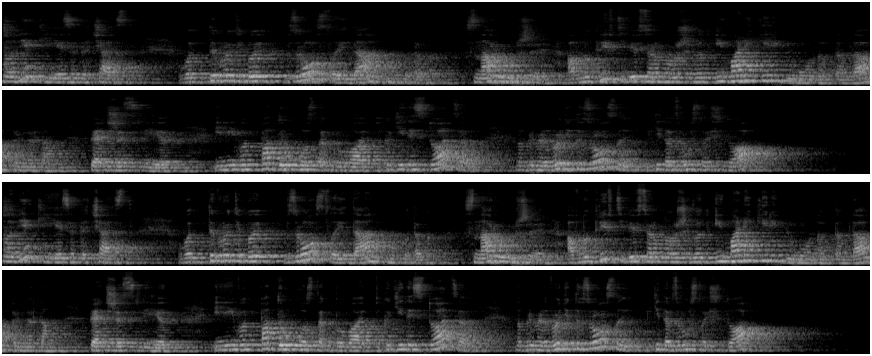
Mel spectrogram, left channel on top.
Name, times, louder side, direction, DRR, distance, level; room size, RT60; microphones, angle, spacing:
voice 1, 0.0-4.2 4.6-9.2 9.6-13.4 13.8-16.1, right 1 dB, 50° right, -1 dB, 0.5 m, -30 dB
6.4 x 2.5 x 2.2 m, 1.4 s
head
